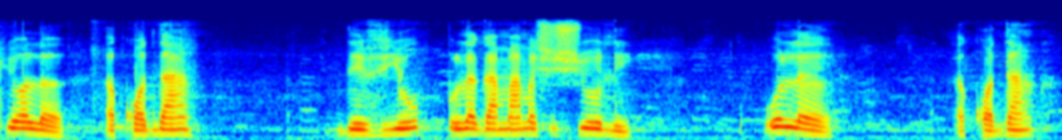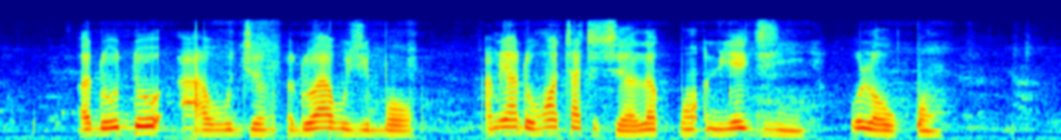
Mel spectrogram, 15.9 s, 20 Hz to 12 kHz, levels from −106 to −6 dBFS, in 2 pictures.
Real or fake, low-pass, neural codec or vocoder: real; 7.2 kHz; none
